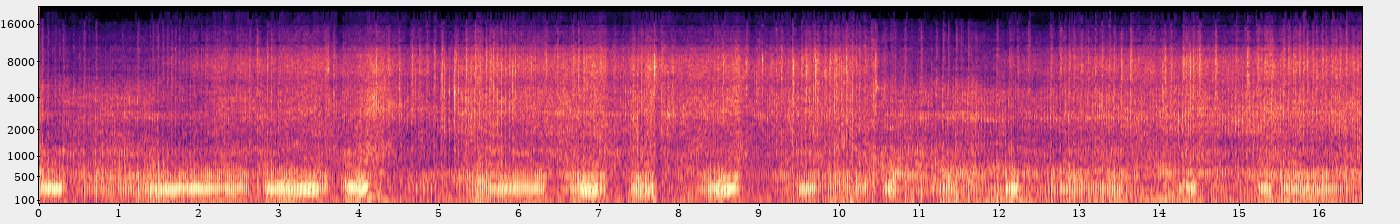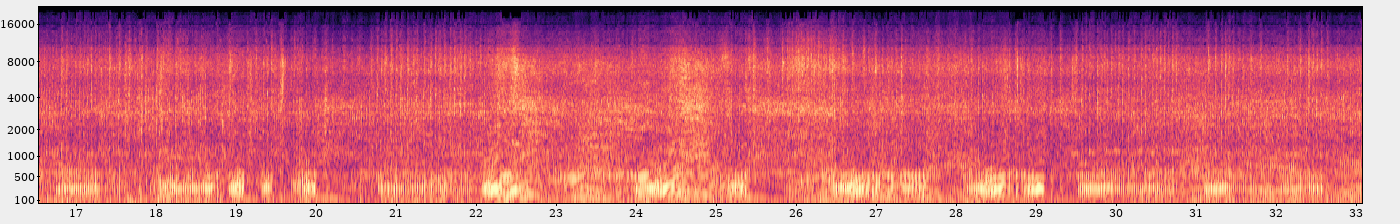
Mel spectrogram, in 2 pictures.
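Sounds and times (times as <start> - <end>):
motorcycle engine revving: 0.0 - 33.0.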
